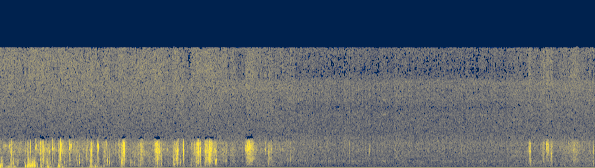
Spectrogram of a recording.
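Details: Footsteps crunch and scuff in quick bursts early on, then fade to a steady low outdoor rumble. No animal calls stand out.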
